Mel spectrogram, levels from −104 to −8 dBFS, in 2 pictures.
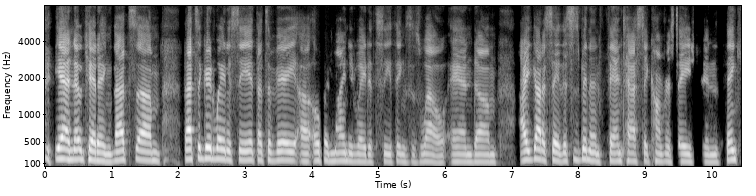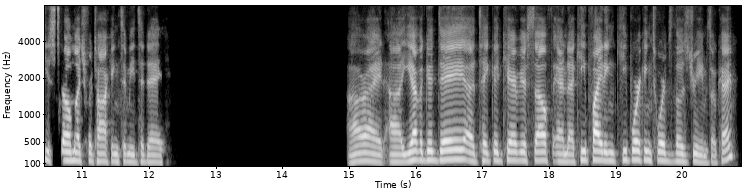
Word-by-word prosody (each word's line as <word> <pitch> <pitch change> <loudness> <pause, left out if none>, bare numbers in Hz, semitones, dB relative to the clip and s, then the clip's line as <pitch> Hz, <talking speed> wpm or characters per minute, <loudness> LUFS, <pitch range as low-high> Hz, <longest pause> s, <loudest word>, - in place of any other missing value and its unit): Yeah, 190 -2 +8
no 180 +1 +4
kidding, 155 -6 +4
that's, 170 +4 +2
um 160 -4 +3 0.3
that's 180 +1 +5
a 200 - +4
good 200 -1 +6
way 185 -1 +3
to 165 - 0
see 165 +1 0
it. 165 - -2
That's 165 -1 -3
a - - +2
very, 160 0 +1
uh, 145 -1 -2
open 155 -1 -1
minded 150 -2 -3
way 135 -1 -3
to 135 -1 -6
see 140 0 -6
things 135 -2 -7
as 130 +1 -12
well, 130 -3 -4
and, 135 0 -4
um, 135 -1 -3 0.3
I 160 +2 +3
gotta 180 -2 +3
say 155 -1 +1
this 150 0 -4
has 175 -3 -6
been 180 -3 +1
an 150 -3 -1
fantastic 150 0 -4
conversation. 135 -2 -4
Thank 170 +1 +1
you 165 - -1 0.2
so 160 -1 +5
much 150 -4 -1
for 150 - -4
talking 140 -1 -2
to 140 - -7
me 135 -1 -3
today. 130 -1 -5 2.8
Alright, 140 -1 -1
uh, 135 0 -2
you 140 +4 +1
have 170 -1 +5
a - - +1
good 165 0 0
day, 175 +2 +4
uh, 155 -3 +1
take 145 +1 -4
good 155 -3 -2
care 165 +2 +1
of 155 - -2
yourself, 155 +1 0
and, 140 -1 -3
uh, 135 - -1
keep 165 +4 -3
fighting. 160 -3 +4
Keep 170 +3 -6
working 170 -2 +2
towards 150 -3 -1
those 140 -2 -2
dreams, 130 -4 -4
okay? 160 - -2
150 Hz, 190 wpm, -22 LUFS, 140-165 Hz, 2.8 s, Yeah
